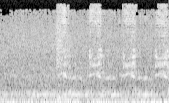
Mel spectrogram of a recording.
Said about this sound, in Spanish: Distinto. Son como graznidos, ¿no? Sí, parece un pájaro más que una ballena. Sí, sí. De hecho, lo han llamado pato al mensaje.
